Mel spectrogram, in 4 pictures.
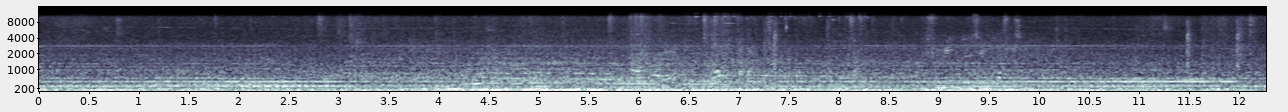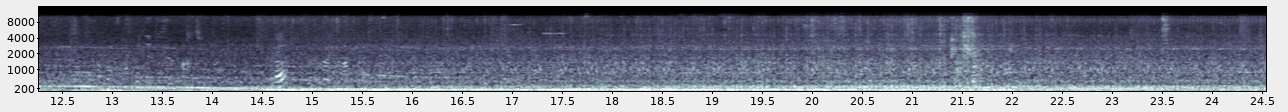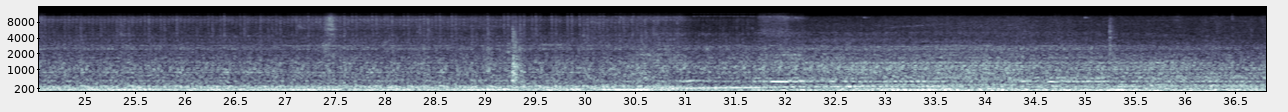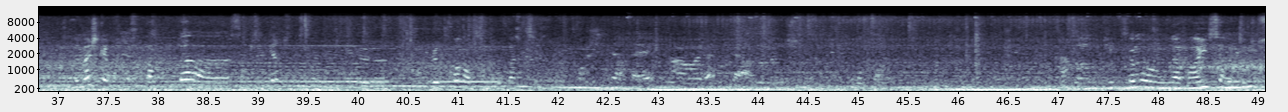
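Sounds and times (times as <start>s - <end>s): bus engine pulling: 0.0s - 49.0s.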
